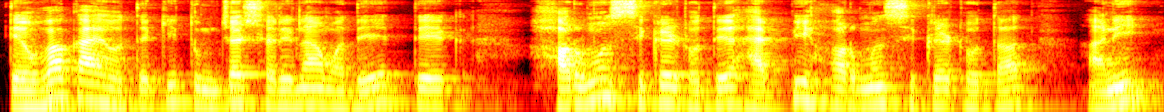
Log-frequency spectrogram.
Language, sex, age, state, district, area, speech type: Marathi, male, 30-45, Maharashtra, Wardha, urban, spontaneous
